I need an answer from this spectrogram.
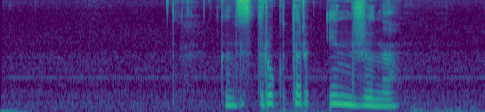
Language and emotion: Russian, neutral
